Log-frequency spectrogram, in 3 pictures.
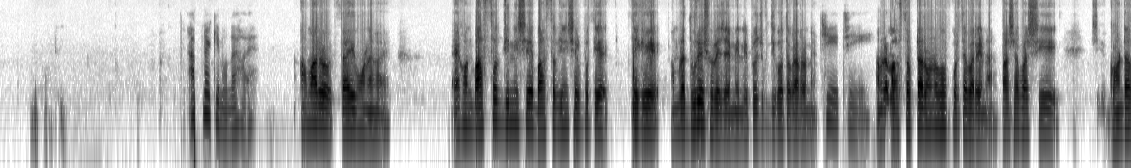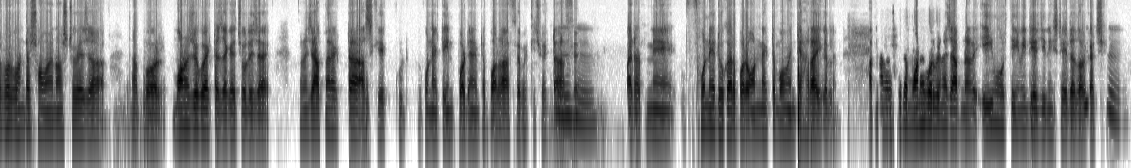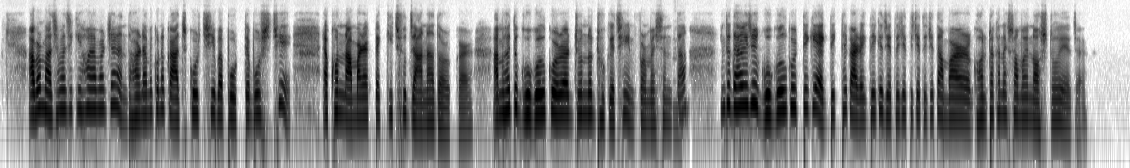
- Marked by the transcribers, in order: other background noise; tapping; static; distorted speech; wind; in English: "ইনফরমেশন"
- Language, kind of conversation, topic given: Bengali, unstructured, আপনি কীভাবে প্রযুক্তি থেকে দূরে সময় কাটান?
